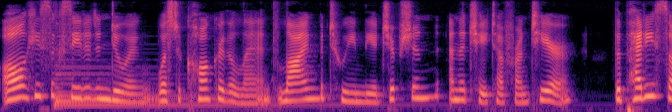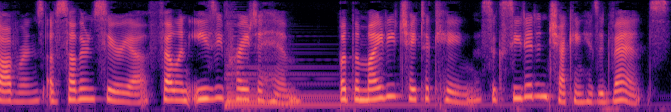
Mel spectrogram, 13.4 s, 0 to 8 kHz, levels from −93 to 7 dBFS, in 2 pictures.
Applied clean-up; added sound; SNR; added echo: none; Acoustic guitar; 18 dB; none.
